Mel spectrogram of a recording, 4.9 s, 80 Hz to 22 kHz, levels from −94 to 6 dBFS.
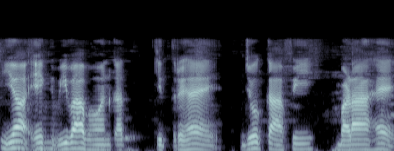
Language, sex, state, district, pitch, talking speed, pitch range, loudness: Hindi, male, Bihar, West Champaran, 130 Hz, 135 wpm, 125-150 Hz, -18 LUFS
